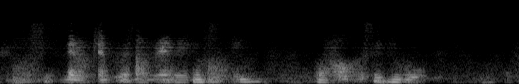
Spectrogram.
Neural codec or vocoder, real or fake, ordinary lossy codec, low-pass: codec, 44.1 kHz, 0.9 kbps, DAC; fake; none; 7.2 kHz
